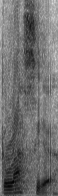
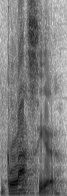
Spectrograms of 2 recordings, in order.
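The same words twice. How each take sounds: Both takes have the same delivery.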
